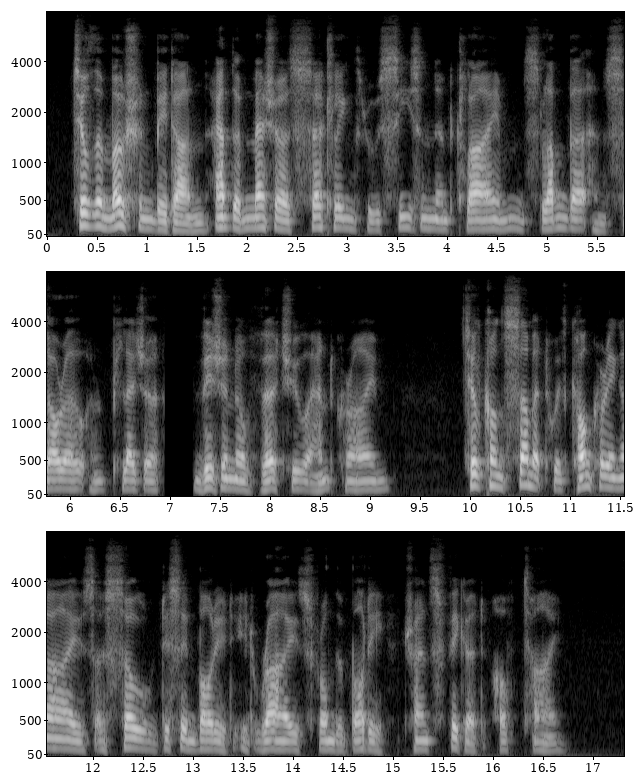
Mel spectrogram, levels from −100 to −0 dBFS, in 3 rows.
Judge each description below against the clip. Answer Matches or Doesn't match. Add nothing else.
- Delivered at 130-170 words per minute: Matches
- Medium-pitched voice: Doesn't match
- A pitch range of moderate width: Matches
